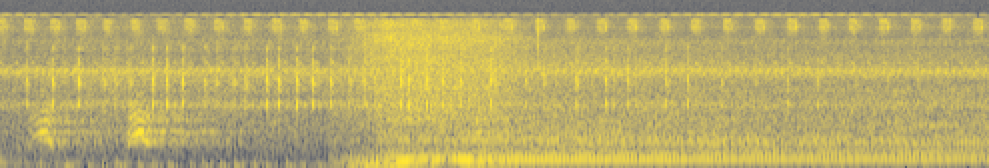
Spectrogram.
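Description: Crickets chirping at night, with two short squeaks within the first second. About two seconds in, a car engine comes in suddenly and holds a low, steady hum.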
